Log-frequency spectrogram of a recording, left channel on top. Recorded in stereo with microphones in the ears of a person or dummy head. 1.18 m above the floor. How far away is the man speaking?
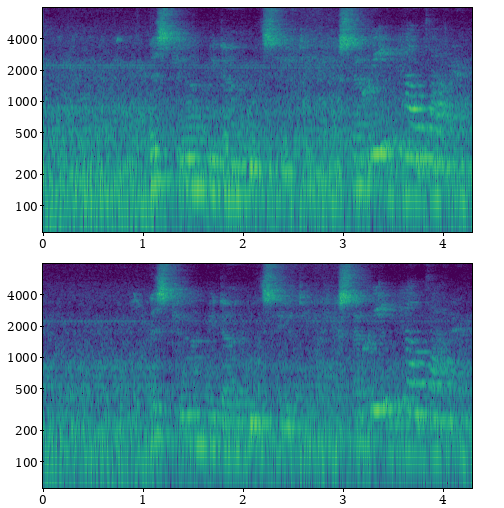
About 1.2 m.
